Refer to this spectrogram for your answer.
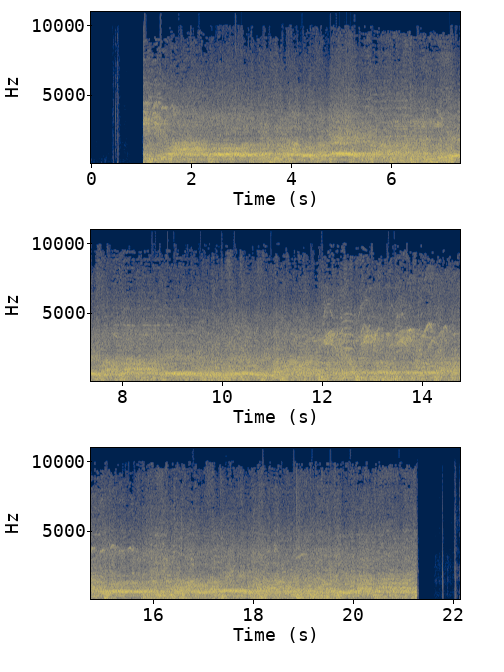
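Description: A large crowd of Club América football fans chants the team chant "Vamos América" in unison, loud and continuous, their massed voices rising and falling in a steady rhythm for about twenty seconds.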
